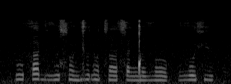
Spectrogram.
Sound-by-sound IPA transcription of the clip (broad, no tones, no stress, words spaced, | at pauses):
uha ɡʱɯ sõɡʲuɗõ t͡sã saŋ͡ǃẽɦõ | ɦoxʲʉ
